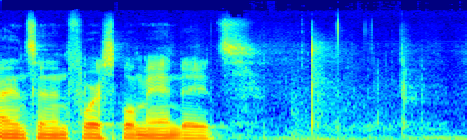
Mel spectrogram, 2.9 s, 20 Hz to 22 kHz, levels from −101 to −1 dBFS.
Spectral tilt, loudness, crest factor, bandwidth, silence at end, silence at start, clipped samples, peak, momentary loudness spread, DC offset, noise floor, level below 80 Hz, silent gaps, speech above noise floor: -6 dB/octave; -24 LUFS; 16 dB; 13.5 kHz; 0.4 s; 0 s; under 0.1%; -8 dBFS; 17 LU; under 0.1%; -49 dBFS; -42 dBFS; none; 27 dB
